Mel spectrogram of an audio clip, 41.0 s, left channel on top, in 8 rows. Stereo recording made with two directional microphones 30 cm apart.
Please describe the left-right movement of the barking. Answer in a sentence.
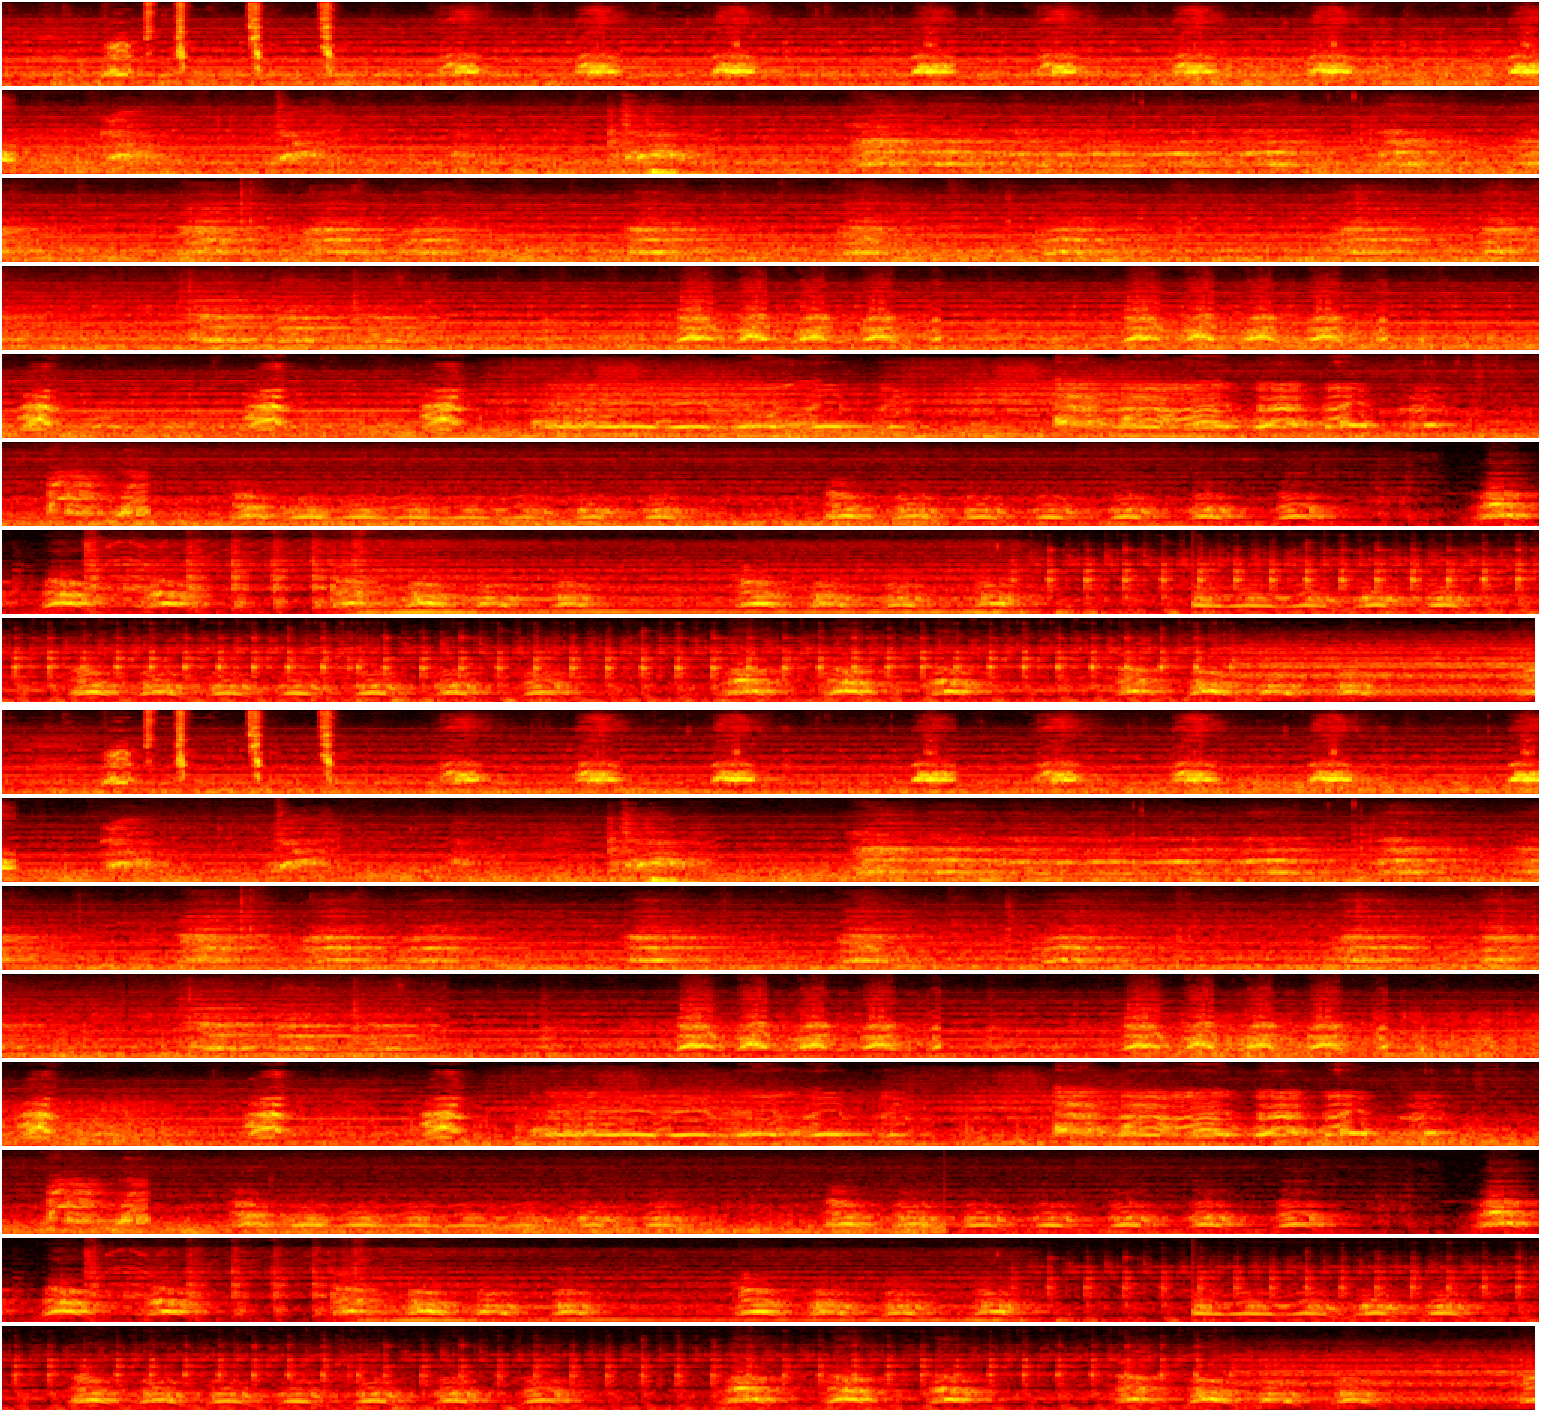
You can hear the barking stay in one place.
